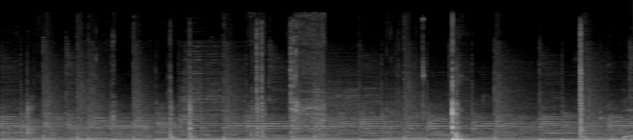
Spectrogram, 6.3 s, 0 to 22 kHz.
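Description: Ratcheting wrench work removing the small tail light bolts on a 2019-2024 RAM 1500 pickup, close clicking and metallic clunks in irregular bursts with one louder knock partway through.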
